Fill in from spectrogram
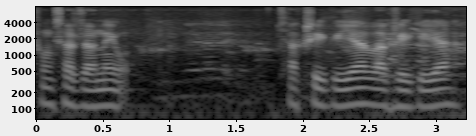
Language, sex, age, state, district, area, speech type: Bodo, male, 45-60, Assam, Kokrajhar, urban, spontaneous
